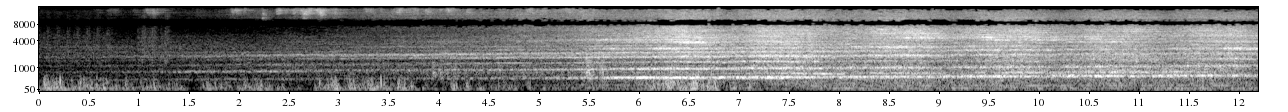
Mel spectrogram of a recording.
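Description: E259 series Narita Express electric train passing close by, with a whine of several steady tones that builds and is loudest from about halfway through, over a low rumble.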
